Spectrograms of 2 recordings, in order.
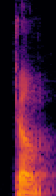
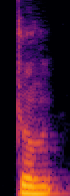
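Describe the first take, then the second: First: The vowel is a lower, open 'aw' sound. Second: The vowel is a high rounded 'oo' sound. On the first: "lowers down to Å" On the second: "The vowel sound U"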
